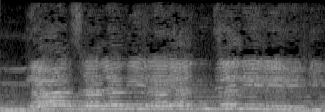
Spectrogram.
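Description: A group of schoolgirls singing together, holding long notes.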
